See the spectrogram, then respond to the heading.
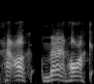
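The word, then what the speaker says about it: Haack: He's gonna get Matt Hawk out of here, and I'm gonna actually say his name the way that it feels like it's spelled, Matt Hack, because he's a hack,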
